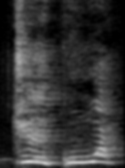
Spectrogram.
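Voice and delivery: high, loud challenge; challenging shout. Real, not acted. To a doubter online, a loud high challenge. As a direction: throw it at them, loud and high.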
